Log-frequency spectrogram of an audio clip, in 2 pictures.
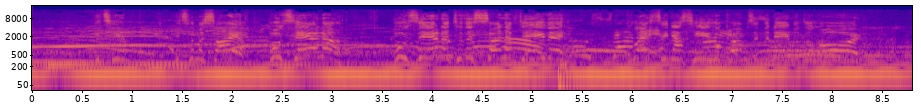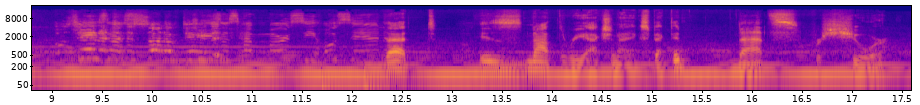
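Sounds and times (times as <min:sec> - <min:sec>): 
large crowd in a procession shouting praise: 0:00.0 - 0:12.2
speech: 0:12.4 - 0:17.5.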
